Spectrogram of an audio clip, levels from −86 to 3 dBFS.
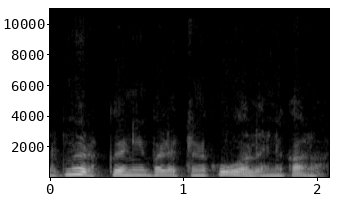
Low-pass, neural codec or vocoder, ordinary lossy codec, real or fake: none; vocoder, 22.05 kHz, 80 mel bands, WaveNeXt; none; fake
